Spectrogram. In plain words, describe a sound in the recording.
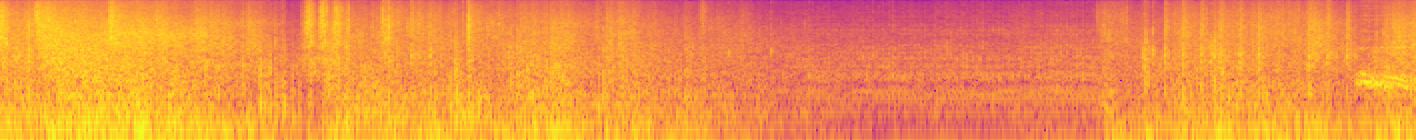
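Loud explosions boom and rumble in quick succession.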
